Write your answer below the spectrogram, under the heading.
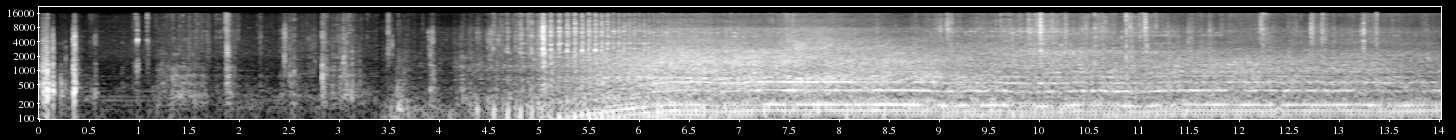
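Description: A few clunks and knocks from the plastic grass catcher of a walk-behind petrol lawn mower, then the mower's engine starts about four to five seconds in, builds quickly and runs steadily for the rest of the time.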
